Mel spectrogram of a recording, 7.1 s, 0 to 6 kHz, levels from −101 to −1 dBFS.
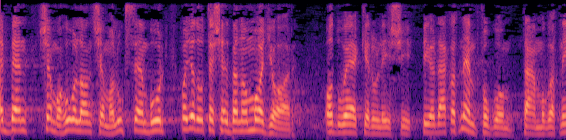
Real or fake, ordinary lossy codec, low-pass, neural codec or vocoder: real; none; 5.4 kHz; none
